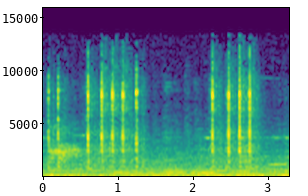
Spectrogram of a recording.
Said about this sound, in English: A typewriter. At a small table about the size of a TV dinner table sits a woman in her early 20s.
